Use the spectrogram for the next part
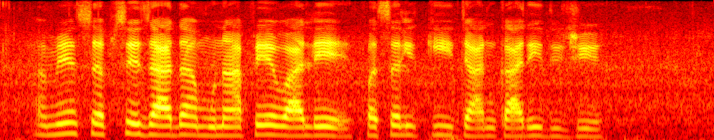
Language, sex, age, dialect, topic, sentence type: Hindi, female, 36-40, Marwari Dhudhari, agriculture, question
